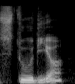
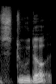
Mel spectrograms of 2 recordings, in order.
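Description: First: The word has an 'ee' sound before the 'o'. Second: The word has no 'ee' sound before the 'o'. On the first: The speaker calls it right. "the I sound stays in there" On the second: The speaker calls it wrong. "it's not studo"

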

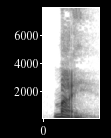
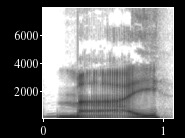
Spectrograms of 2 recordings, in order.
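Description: First: The syllable is said with the fourth tone. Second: The syllable is said without the fourth tone. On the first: It means to sell. "fourth tone, to sell" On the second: It means to buy. "to buy"

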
